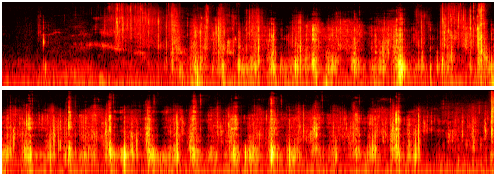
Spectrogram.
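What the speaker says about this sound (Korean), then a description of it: "순살 치킨은 타르타르 소스 찍어 먹어볼게요" Crunchy boneless fried chicken dipped in tartar sauce being eaten up close, with dense, steady crackling bites and chewing running continuously and loudly throughout, with no talking.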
